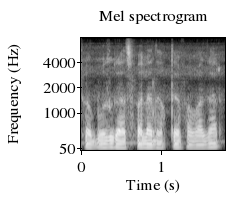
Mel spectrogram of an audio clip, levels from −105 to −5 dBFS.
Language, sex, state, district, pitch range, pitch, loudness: Bengali, male, Assam, Hailakandi, 80-90 Hz, 85 Hz, -17 LUFS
